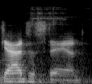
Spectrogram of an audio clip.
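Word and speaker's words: Gadgetzan: It's pronounced Gadgetstan. It's pronounced what? It's Gadgetstan. Is it? Yeah, I don't know what the hell you're saying, but the first part of the word is gadget.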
